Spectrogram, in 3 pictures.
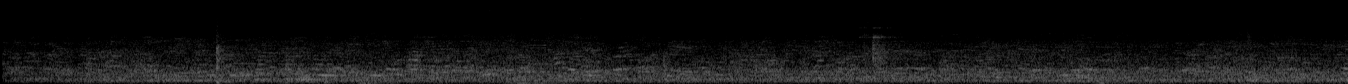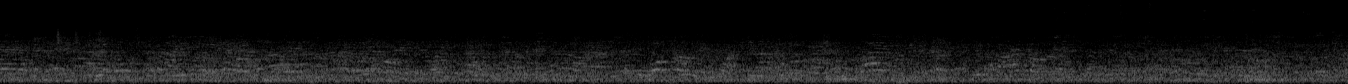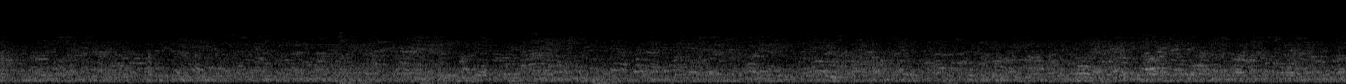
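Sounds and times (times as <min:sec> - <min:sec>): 
ambience of people in a lunch line: 0:00.0 - 0:40.4.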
